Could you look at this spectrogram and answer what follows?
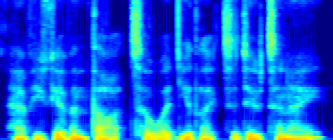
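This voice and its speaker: A woman playing a gentle, formal cupid roommate in an intimate roleplay audio, speaking softly and breathily with measured, teasing politeness. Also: fairly low pitch, little pitch movement, full character voice. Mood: tender, calm. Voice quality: soft, breathy, slightly husky. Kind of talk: intimate roleplay audio acting, addressed to listener.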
